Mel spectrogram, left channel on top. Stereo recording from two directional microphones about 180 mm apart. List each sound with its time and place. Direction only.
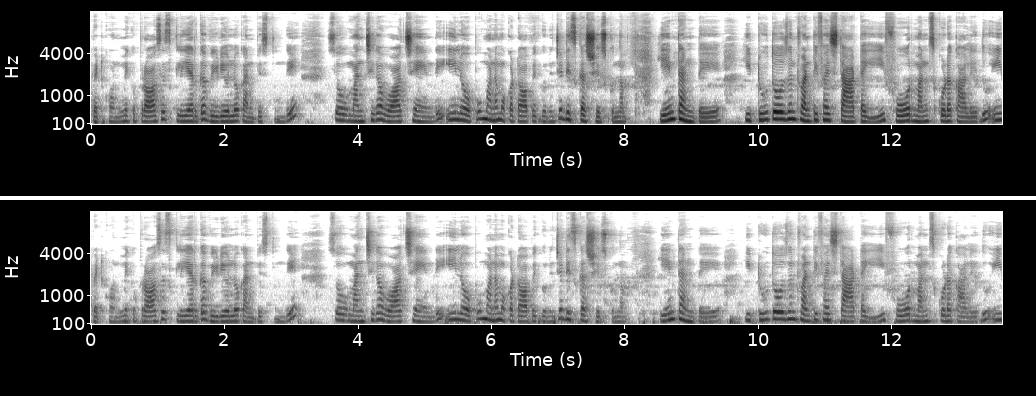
0.0 s a woman's voice: 15° left (ahead or behind)
7.1 s speech: 25° left (ahead or behind)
